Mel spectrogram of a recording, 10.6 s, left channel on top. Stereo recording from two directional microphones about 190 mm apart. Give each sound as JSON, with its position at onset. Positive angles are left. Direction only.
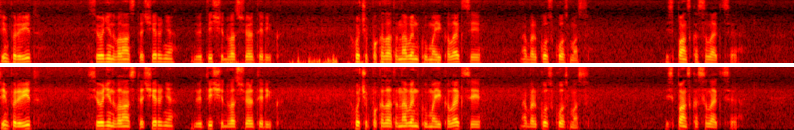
{"t": 0.0, "sound": "speech", "side_deg": 0}
{"t": 4.7, "sound": "speech", "side_deg": 15}
{"t": 8.9, "sound": "speech", "side_deg": 5}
